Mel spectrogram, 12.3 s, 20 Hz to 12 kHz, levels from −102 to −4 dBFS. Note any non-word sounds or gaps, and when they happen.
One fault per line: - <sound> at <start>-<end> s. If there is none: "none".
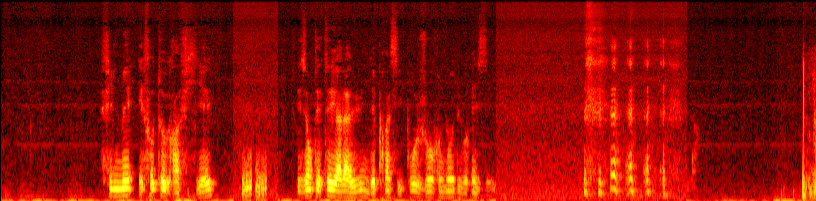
- laugh at 3.6-4.0 s
- laugh at 8.7-10.3 s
